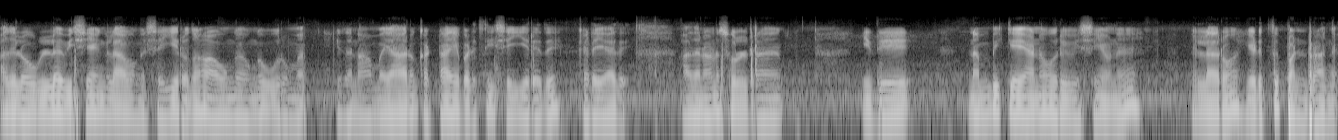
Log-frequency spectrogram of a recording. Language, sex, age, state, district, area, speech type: Tamil, male, 30-45, Tamil Nadu, Tiruvarur, urban, spontaneous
